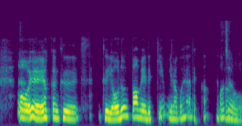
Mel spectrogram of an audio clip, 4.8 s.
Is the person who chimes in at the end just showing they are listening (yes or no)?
no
